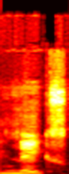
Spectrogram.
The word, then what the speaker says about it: NAICS: I'd say NAICS codes. It rhymes with snake.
